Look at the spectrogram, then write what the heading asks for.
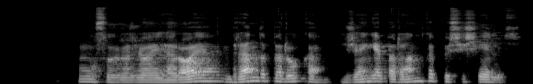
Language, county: Lithuanian, Kaunas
